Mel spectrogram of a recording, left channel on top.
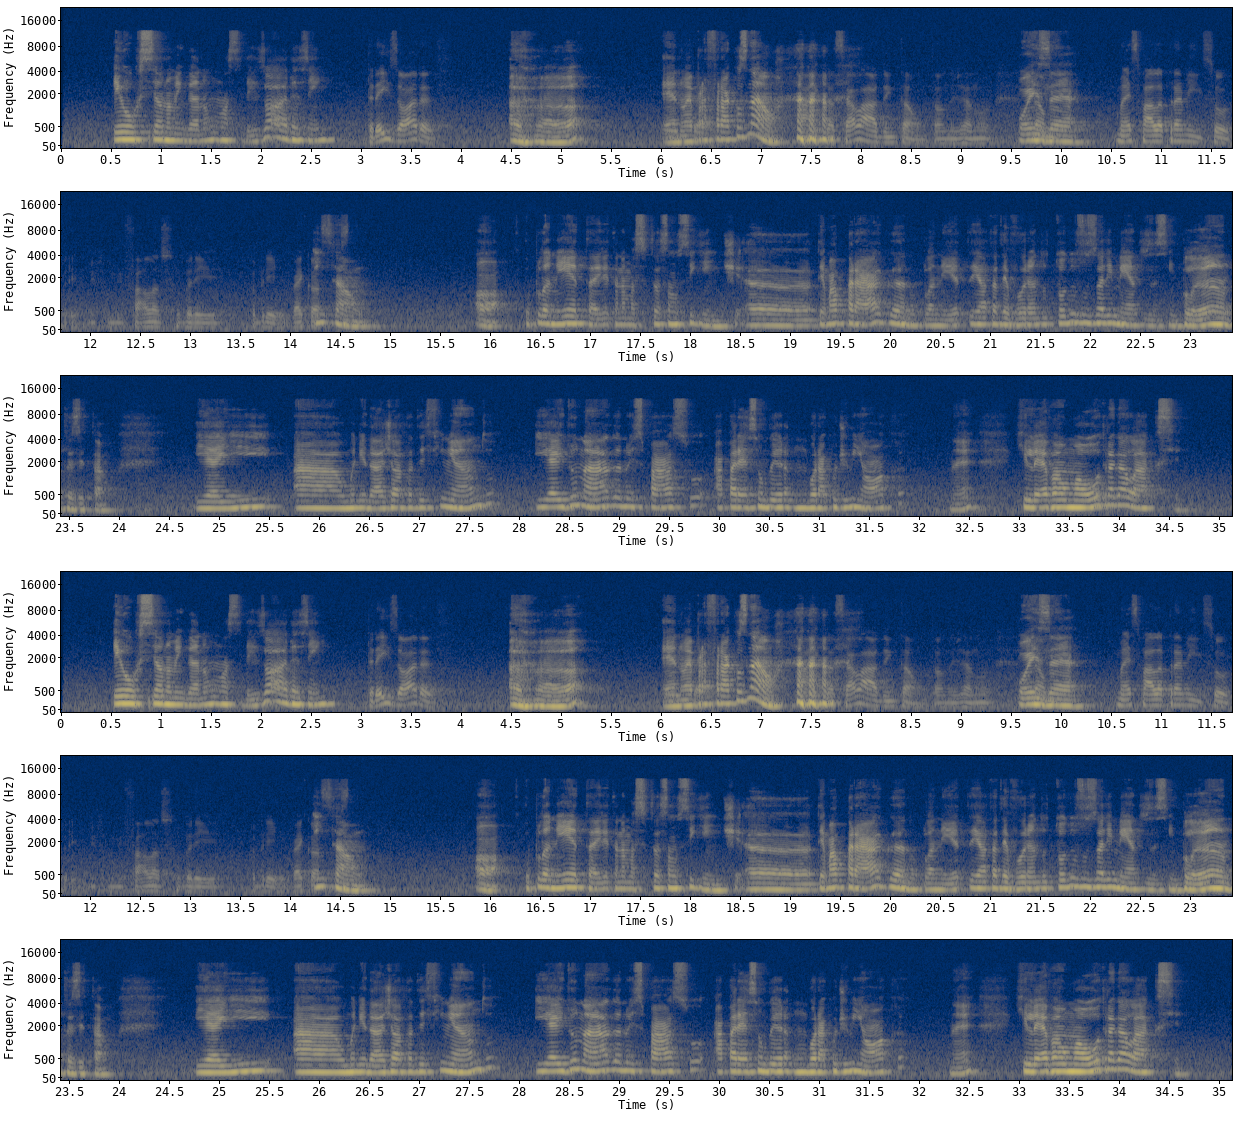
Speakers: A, on the right; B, on the left.
A: eu, se eu não me engano, umas 10 horas, hein?
B: Três horas?
A: Aham,
B: Eita.
A: É, não é pra fracos, não. <laughs>
B: Ai, cancelado então. Então já não.
A: Pois
B: Não,
A: é.
B: mas fala pra mim sobre. Me, me fala sobre, sobre ele. Vai que
A: Então,
B: eu assista.
A: ó, o planeta, ele tá numa situação seguinte, ah, tem uma praga no planeta e ela tá devorando todos os alimentos, assim, plantas e tal. E aí a humanidade, ela tá definhando e aí do nada, no espaço, aparece um, beira- um buraco de minhoca, né, que leva a uma outra galáxia.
